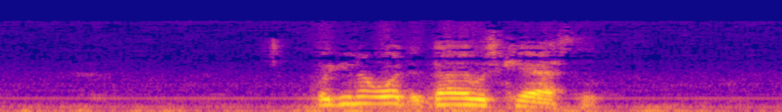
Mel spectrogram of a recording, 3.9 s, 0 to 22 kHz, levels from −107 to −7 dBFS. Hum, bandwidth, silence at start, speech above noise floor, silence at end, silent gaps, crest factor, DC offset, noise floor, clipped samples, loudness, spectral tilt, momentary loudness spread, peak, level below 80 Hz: none; 6.8 kHz; 1.55 s; 33 dB; 0.6 s; none; 16 dB; under 0.1%; -50 dBFS; under 0.1%; -17 LUFS; -9 dB/octave; 15 LU; -4 dBFS; -44 dBFS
